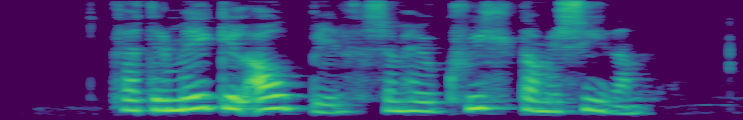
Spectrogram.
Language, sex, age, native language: Icelandic, male, 11, Icelandic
